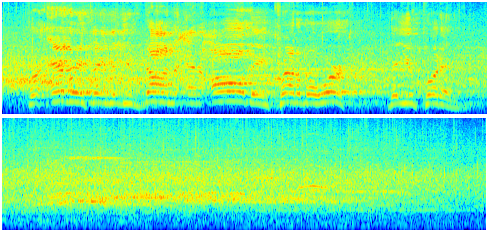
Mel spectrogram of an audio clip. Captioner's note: cheers, applause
